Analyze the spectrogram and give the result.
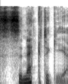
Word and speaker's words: synecdoche: So Locklist is sort of like a synecdoche for Virginia. Is that how it's pronounced? – I think it was synecdoche. I think you got it, but you put the stress on the wrong side.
